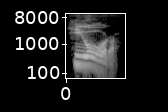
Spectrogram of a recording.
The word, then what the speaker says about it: kia ora: the most common way we would say is kia ora. Okay, kia ora. Okay, Kiora.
